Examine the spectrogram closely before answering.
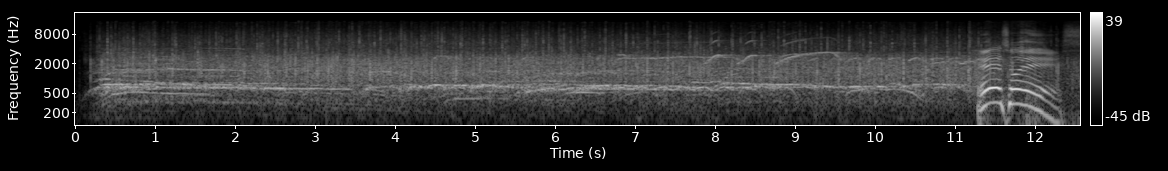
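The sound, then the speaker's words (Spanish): Sustained applause from a live audience at a comedy talk show held in a theatre hall: dense, steady clapping throughout, with a brief loud shout rising near the end. “Hoy somos aquí 3.756 cofrades de la cadena SER que suenan así.”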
